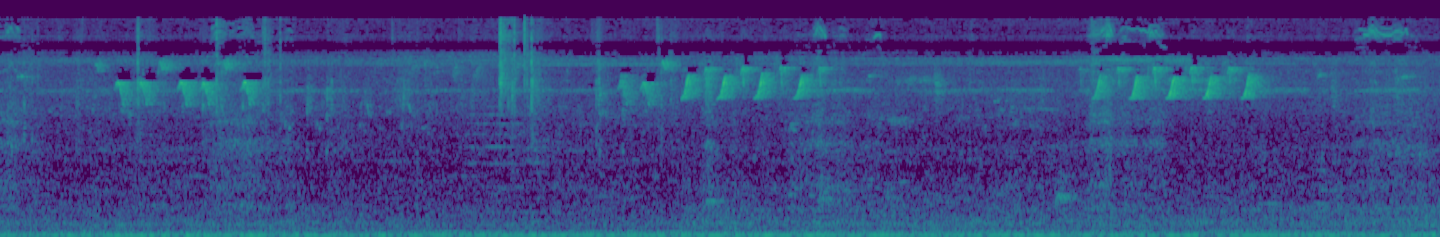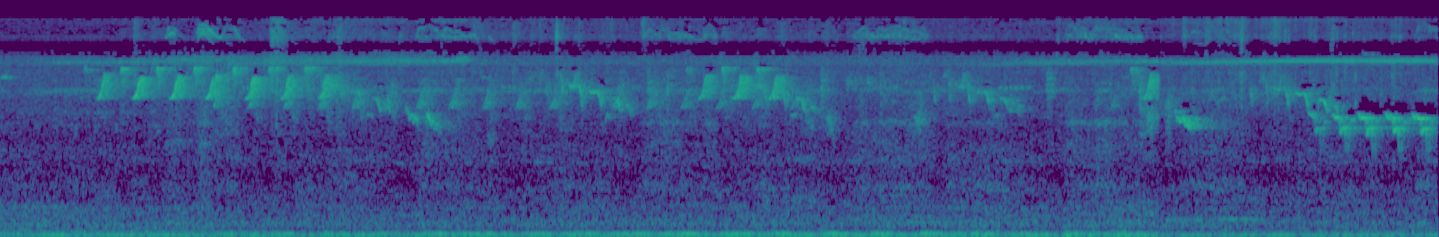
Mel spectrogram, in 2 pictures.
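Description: A songbird calling again and again: quick runs of four to six short high notes every few seconds, with a different, lower call near the end. A steady low rumble lies underneath, heavier in the second half.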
